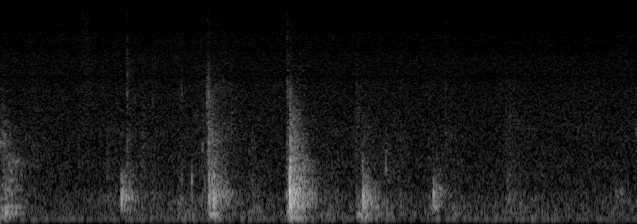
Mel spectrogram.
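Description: A series of six short wooden knocks and thuds in a room, coming about one every three-quarters of a second, the loudest about three seconds in.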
